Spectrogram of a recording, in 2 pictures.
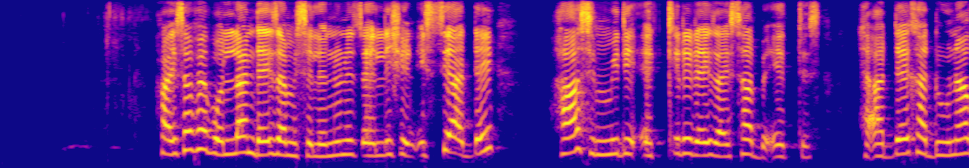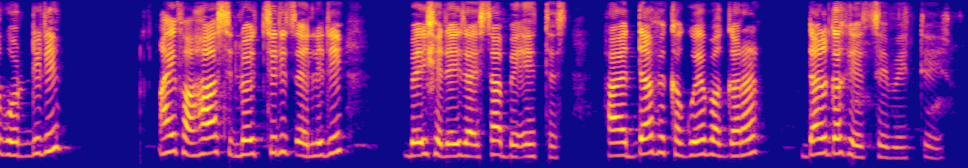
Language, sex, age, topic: Gamo, female, 18-24, government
